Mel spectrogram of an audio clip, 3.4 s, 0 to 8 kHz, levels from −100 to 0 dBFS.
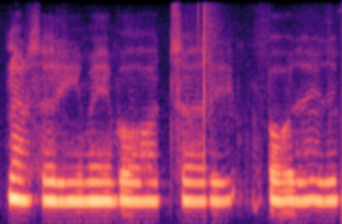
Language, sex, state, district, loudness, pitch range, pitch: Hindi, female, Madhya Pradesh, Bhopal, -15 LUFS, 210-215 Hz, 210 Hz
